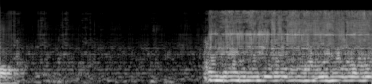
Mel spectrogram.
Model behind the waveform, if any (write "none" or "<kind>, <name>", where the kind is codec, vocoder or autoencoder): vocoder, BigVGAN v2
